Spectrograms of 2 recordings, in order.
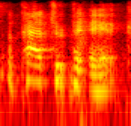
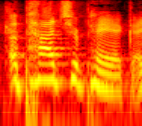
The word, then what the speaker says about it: apotropaic: So you refer to such things by what has become a new word in my vocabulary, apotropaic. Am I saying that right? Almost, apatropaic. Apatropaic. I just did it wrong.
